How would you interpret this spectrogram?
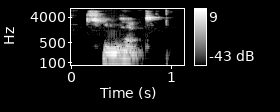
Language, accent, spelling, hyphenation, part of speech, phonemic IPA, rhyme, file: English, Southern England, cunette, cu‧nette, noun, /kjuːˈnɛt/, -ɛt, LL-Q1860 (eng)-cunette.wav
- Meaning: A trench dug in a moat to allow for drainage, or as an extra obstacle for attackers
